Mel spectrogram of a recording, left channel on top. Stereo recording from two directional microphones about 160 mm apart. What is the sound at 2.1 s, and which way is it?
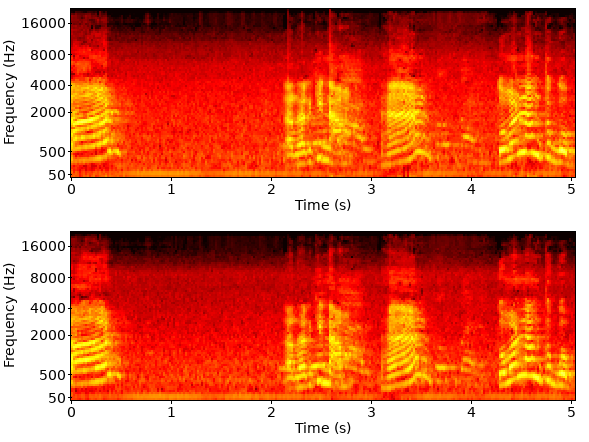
A woman's voice, 20° right (ahead or behind).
